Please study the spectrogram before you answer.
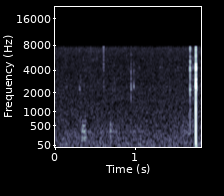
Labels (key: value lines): label: ambient
recorder: HydroMoth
